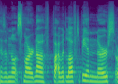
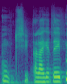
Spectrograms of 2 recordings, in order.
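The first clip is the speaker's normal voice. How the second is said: leering smutty joking; 8 dB quieter than usual. Real, not acted. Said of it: "sense of humor's coming out".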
